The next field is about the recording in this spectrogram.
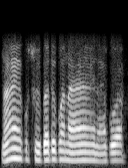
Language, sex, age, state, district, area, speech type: Assamese, male, 18-30, Assam, Sivasagar, urban, conversation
